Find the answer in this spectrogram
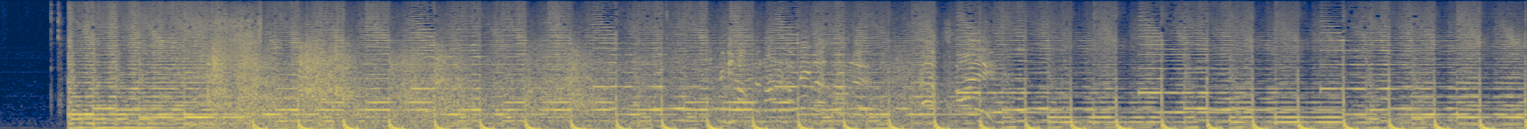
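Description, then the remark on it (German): A new upbeat outro music jingle kicks in abruptly and plays loud and steady, with a driving regular drum beat under bright layered instruments and sustained chords throughout. “Schlusswort gehört dir, bevor ein cooles neues Outro kommt.”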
